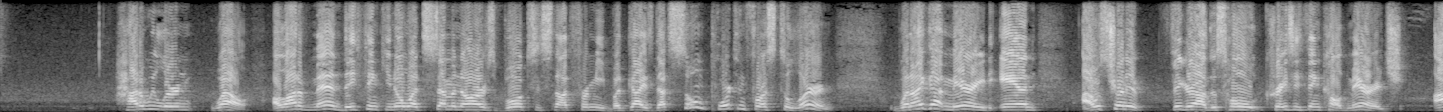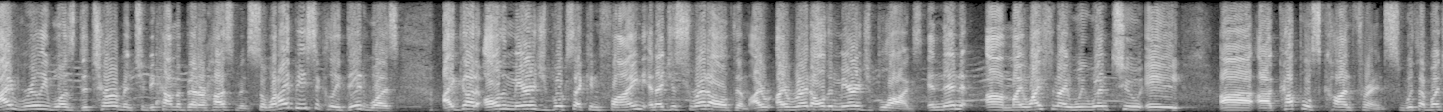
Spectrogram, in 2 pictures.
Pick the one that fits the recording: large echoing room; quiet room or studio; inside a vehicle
large echoing room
